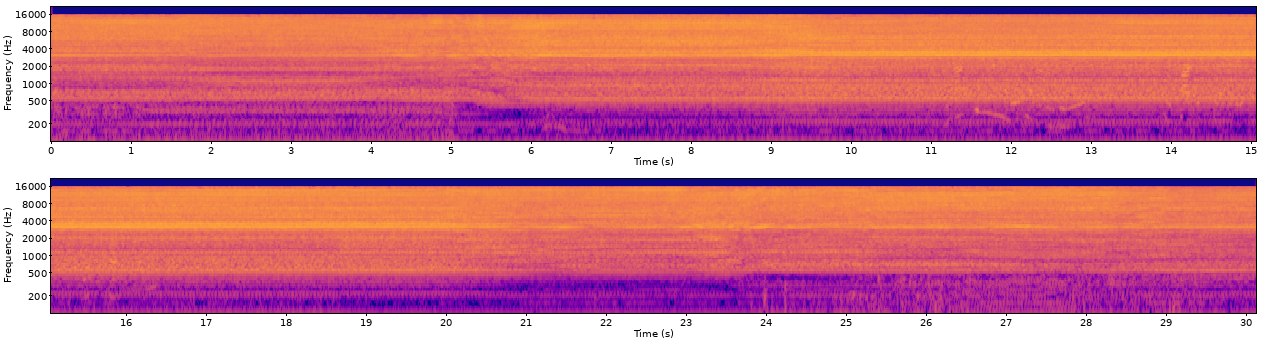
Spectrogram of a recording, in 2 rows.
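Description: A 12-volt handheld car vacuum and air compressor combo running in compressor mode, its small electric motor humming steadily with a high whine as it pumps air through a hose into an exercise ball. It runs a little louder for about fifteen seconds in the middle.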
